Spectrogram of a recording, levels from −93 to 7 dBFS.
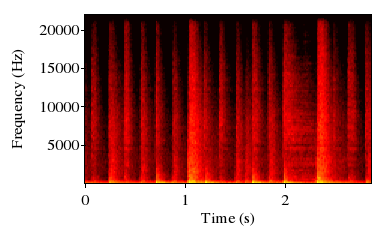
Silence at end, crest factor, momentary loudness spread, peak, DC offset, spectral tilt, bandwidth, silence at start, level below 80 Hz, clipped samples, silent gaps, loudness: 0 s; 20 dB; 13 LU; -10 dBFS; under 0.1%; -6 dB/octave; over 20 kHz; 0 s; -38 dBFS; under 0.1%; none; -32 LUFS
